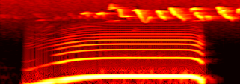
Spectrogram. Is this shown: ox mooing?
yes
